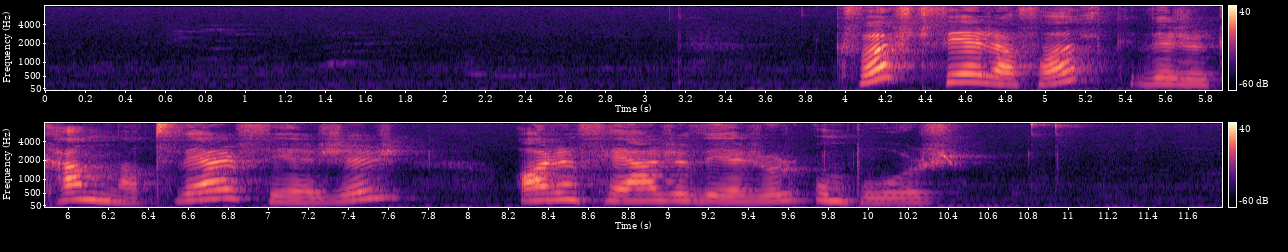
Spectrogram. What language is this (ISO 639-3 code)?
fao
